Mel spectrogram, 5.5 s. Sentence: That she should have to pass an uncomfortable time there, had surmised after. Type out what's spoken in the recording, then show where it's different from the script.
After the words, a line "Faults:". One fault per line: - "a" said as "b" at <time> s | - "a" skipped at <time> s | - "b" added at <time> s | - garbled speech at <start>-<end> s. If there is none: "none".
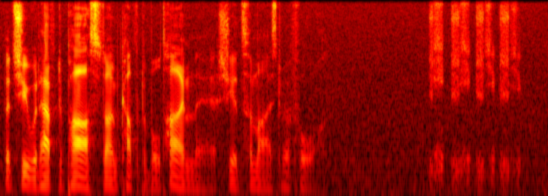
That she would have to pass an uncomfortable time there, she had surmised before.
Faults:
- "should" said as "would" at 0.3 s
- "she" added at 2.2 s
- "after" said as "before" at 2.8 s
